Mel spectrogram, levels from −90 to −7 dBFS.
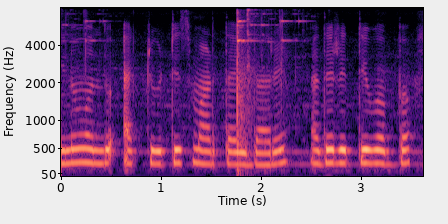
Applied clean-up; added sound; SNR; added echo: none; Shatter; 15 dB; none.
